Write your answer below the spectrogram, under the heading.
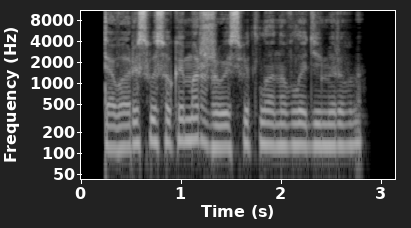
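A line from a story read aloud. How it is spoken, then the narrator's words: Plain. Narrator (Russian): ответил я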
